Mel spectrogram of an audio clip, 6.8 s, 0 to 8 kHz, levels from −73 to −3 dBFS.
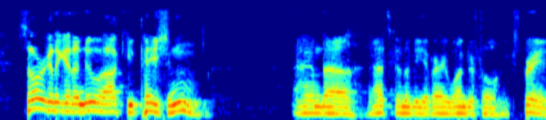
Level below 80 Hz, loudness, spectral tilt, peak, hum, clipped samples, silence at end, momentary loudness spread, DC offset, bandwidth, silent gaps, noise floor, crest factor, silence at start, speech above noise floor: -52 dBFS; -24 LUFS; -8 dB/octave; -6 dBFS; none; under 0.1%; 0 s; 9 LU; under 0.1%; 6.6 kHz; none; -72 dBFS; 18 dB; 0.3 s; 49 dB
